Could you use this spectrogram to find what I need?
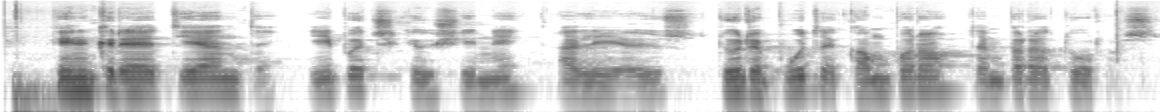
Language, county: Lithuanian, Kaunas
